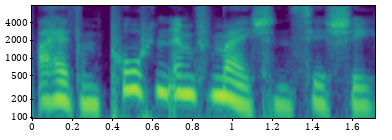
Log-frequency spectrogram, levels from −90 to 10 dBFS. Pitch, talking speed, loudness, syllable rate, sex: 200 Hz, 210 wpm, -15 LUFS, 6.6 syllables/s, female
